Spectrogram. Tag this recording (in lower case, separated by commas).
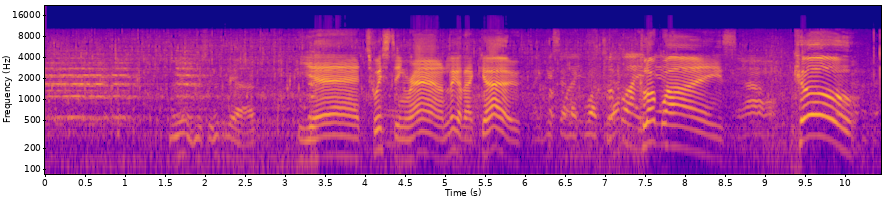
stream, gurgling, speech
